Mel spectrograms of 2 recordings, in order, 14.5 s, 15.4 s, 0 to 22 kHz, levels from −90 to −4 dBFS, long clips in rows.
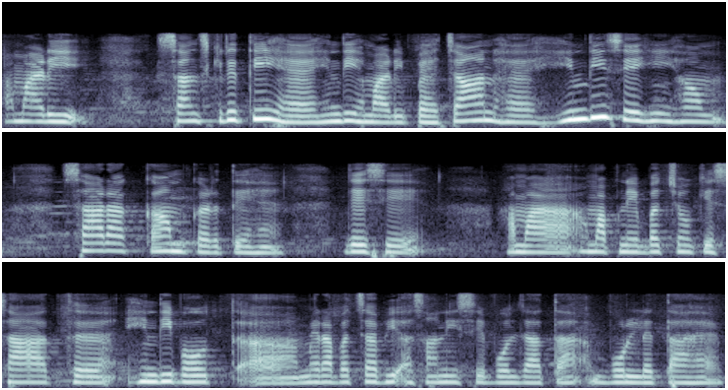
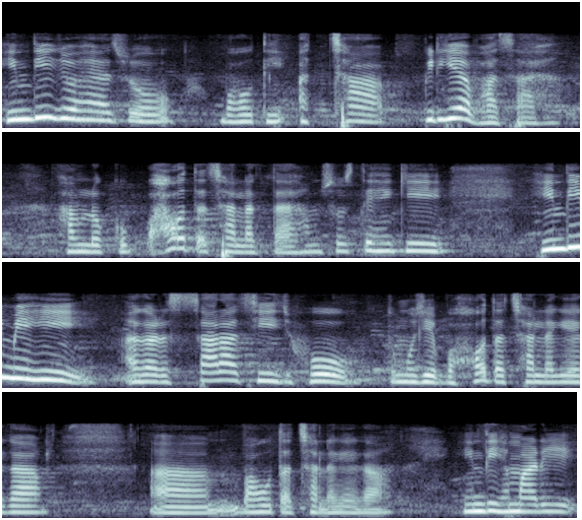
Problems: constant background noise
